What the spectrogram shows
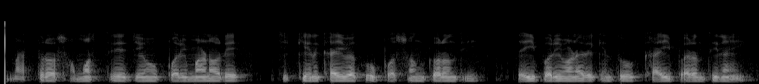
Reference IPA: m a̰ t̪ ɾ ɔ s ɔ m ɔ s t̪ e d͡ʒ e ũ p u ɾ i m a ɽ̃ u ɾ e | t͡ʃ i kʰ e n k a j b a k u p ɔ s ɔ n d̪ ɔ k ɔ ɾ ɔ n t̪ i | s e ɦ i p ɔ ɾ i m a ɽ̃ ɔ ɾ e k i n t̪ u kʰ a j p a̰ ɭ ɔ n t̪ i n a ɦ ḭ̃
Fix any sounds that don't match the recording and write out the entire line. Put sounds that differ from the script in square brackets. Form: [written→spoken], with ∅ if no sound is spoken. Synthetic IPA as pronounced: m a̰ t̪ ɾ ɔ s ɔ m ɔ s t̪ e d͡ʒ e ũ p [u→ɔ] ɾ i m a ɽ̃ [u→ɔ] ɾ e | t͡ʃ i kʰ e n [k→kʰ] a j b a k u p ɔ s ɔ n d̪ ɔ k ɔ ɾ ɔ n t̪ i | s e ɦ i p ɔ ɾ i m a ɽ̃ ɔ ɾ e k i n t̪ u kʰ a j p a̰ [ɭ→ɾ] ɔ n t̪ i n a ɦ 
